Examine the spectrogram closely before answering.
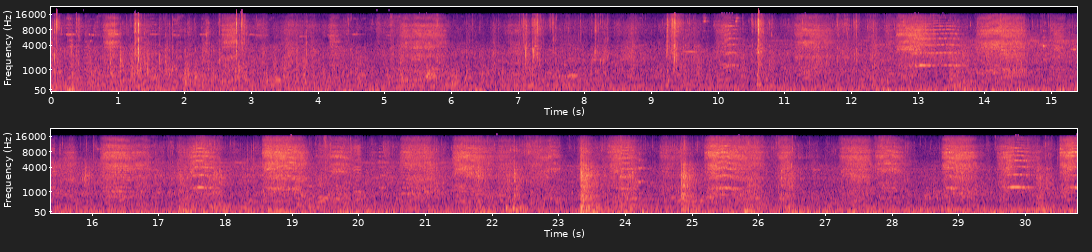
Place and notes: Venice, Province of Venice, Italy - water and boats
docs moving, water and metal noises, boats and people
